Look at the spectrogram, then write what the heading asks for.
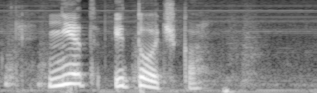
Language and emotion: Russian, angry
